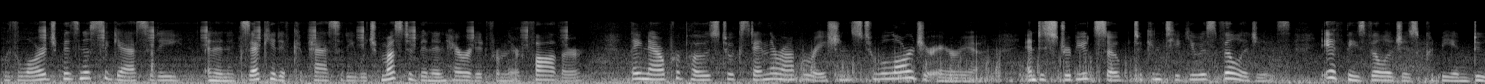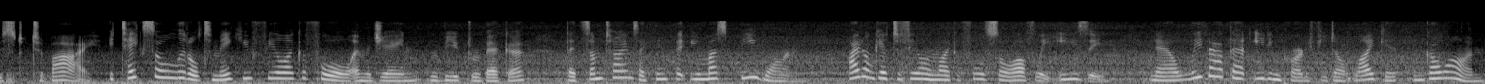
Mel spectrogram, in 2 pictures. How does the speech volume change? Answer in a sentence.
The loudness of the talking stays about the same.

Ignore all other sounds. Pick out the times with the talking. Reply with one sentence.
You can hear the talking from 0.0 to 29.6 s.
